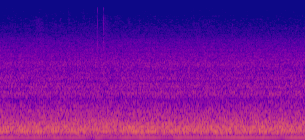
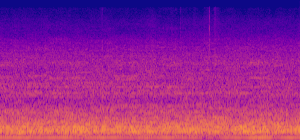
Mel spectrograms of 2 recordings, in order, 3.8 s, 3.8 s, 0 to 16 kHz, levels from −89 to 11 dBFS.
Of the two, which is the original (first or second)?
first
